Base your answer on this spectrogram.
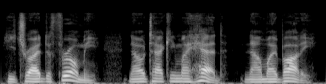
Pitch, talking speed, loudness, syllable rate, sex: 125 Hz, 220 wpm, -17 LUFS, 5.4 syllables/s, male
